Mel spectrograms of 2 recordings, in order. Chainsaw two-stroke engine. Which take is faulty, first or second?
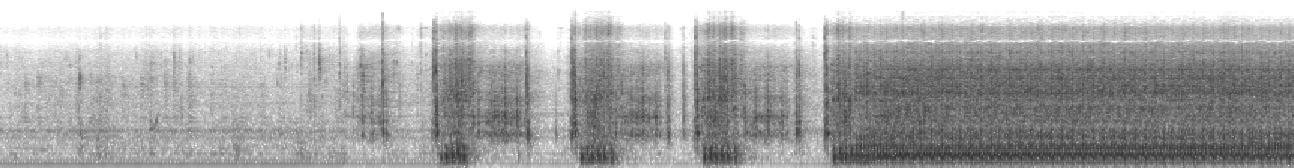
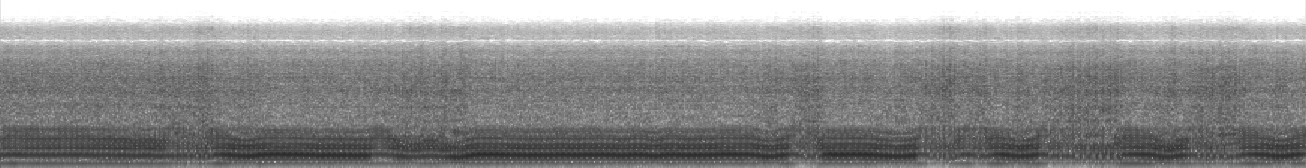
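second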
